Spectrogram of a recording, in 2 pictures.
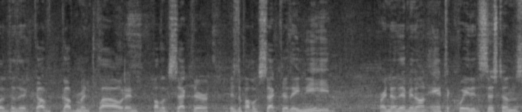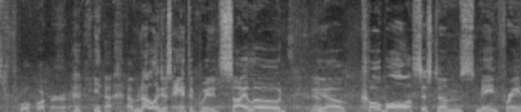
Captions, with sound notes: into the government cloud and public sector is the public sector. They need. Right, now, they've been on antiquated systems for (laughs) I mean, not only just antiquated. Siloed, COBOL systems, mainframe.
